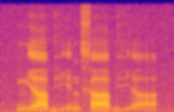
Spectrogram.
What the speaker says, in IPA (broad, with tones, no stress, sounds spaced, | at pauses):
mʲ aː˥˧ b vʲ ɛ̰˥˧ n x aː˧ b vʲ a̰˥˧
